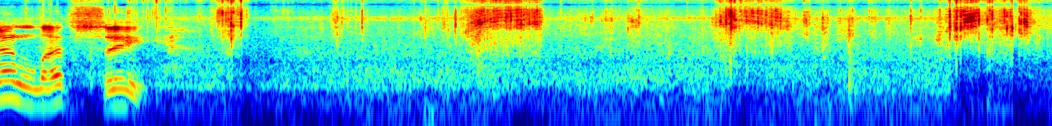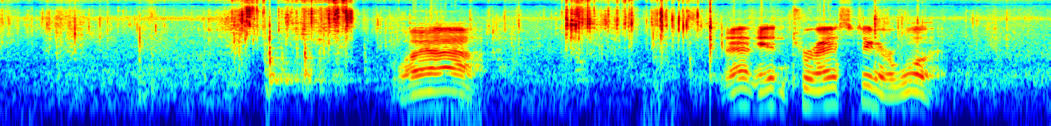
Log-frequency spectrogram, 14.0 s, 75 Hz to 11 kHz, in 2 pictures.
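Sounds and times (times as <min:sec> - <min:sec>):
plastic insulation crackling: 0:10.3 - 0:12.0.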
